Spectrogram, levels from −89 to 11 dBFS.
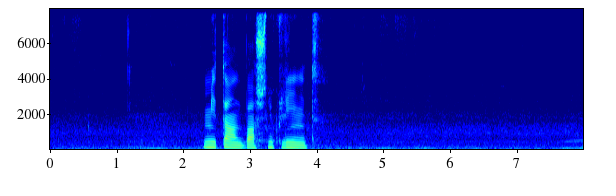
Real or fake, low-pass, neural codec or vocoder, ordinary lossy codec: real; none; none; none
